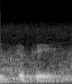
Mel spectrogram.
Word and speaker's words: ornithoscopy: Ornithoscopy.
